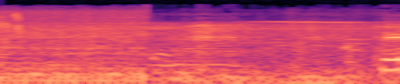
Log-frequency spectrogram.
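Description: Steady low rumble of road traffic with faint voices in the background. It drops away suddenly about three-quarters of a second in, leaving a quieter background.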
